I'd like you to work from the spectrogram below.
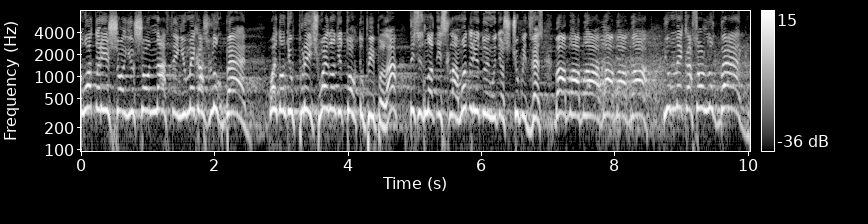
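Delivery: put-on high, accented indignant tirade; scolding passenger. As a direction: berate him in a put-on Middle Eastern accent. Acts passenger scolding terrorist.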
